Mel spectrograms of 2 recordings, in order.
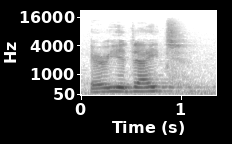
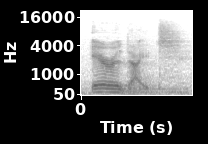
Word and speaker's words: erudite: Okay, this This word has two pronunciations, erudite or erudite.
